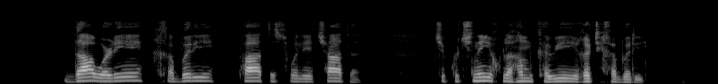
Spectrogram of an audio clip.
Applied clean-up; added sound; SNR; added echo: none; none; none; none.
